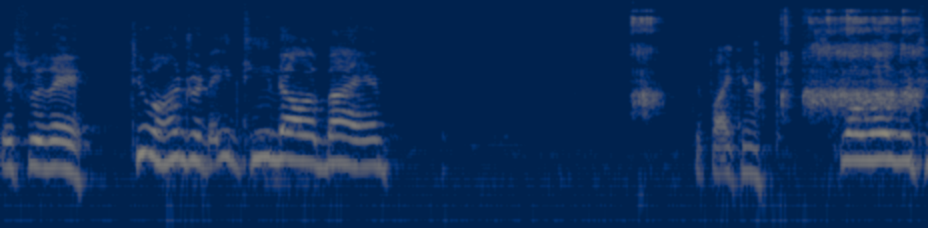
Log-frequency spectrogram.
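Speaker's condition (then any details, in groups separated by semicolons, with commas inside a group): Cerebral palsy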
